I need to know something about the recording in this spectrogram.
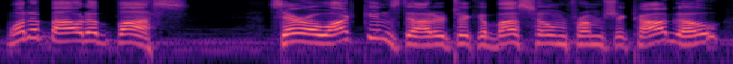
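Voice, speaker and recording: A man's voice: high voice, moderate pace, sharp tone, smooth, soft background music, pitched above the performer's own voice. A man voicing an anxious, grieving older mother in a horror audio story, pleading and fretful. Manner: pleading, fretful, self-effacing.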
